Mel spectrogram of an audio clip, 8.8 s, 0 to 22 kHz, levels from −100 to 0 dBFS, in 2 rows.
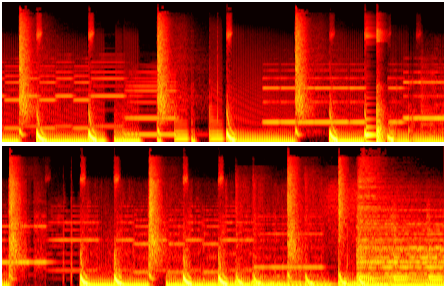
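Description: At 3.65 s the sound stops moving forward and the last moment is drawn out as a buzzing or hissing continuation that fades over 0.21 s, until 3.88 s. Then the audio resumes exactly where it left off. This is a call audio freeze, most likely caused by packets stalling in transit so that the jitter buffer ran dry. Unlike a dropout, nothing is skipped: 210 ms of filler is inserted, and everything after it lands that much later.

Just after this come three instances of short concealed packet loss, at 3.94–3.97 s, 4.07–4.10 s and 4.10–4.13 s. In each, about 20 ms never reached the decoder in time. The receiver patched the hole by extending the preceding sound and then cross-fading back into real audio. Each one is heard as a tiny smear or wobble. Unlike the freeze, the timing doesn't stretch, and about 20 ms of real material is lost in each.

From 4.2 s to the end there is a call bitrate drop. 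The encoder's budget falls from 96 kbps to 13 kbps and stays at the bottom for roughly 2.7 s. With so few bits, quantisation becomes coarse and the upper frequencies are cut away. The sound turns muffled, rough and watery. Unlike the brief packet faults, this is a sustained change in tone that lasts until the clip ends.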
